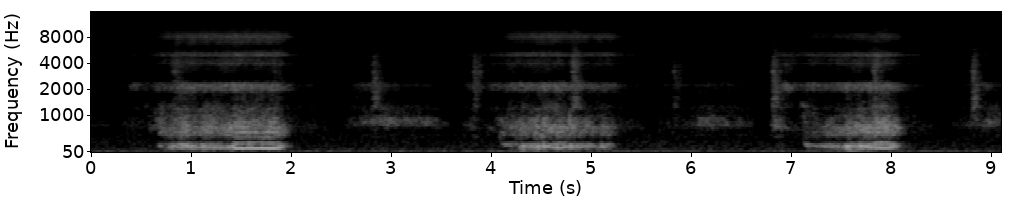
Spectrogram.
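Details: Person asleep after practising the 4-7-8 breathing technique, recorded on a phone: three loud, rough snores on the in-breaths with quiet breathing between, about 20 breaths a minute, in a quiet room; snoring.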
